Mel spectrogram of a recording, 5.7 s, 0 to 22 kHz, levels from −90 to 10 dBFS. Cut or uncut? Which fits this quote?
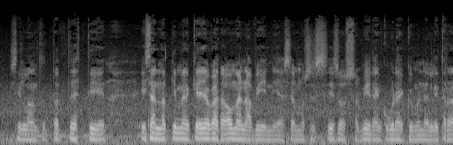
cut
